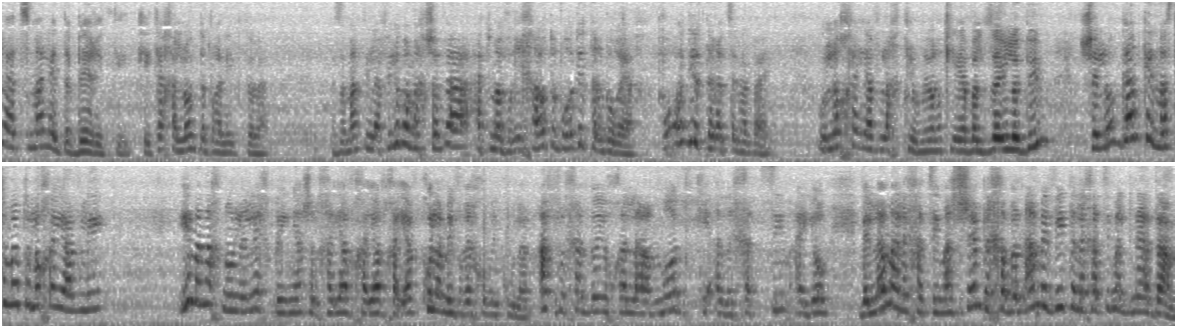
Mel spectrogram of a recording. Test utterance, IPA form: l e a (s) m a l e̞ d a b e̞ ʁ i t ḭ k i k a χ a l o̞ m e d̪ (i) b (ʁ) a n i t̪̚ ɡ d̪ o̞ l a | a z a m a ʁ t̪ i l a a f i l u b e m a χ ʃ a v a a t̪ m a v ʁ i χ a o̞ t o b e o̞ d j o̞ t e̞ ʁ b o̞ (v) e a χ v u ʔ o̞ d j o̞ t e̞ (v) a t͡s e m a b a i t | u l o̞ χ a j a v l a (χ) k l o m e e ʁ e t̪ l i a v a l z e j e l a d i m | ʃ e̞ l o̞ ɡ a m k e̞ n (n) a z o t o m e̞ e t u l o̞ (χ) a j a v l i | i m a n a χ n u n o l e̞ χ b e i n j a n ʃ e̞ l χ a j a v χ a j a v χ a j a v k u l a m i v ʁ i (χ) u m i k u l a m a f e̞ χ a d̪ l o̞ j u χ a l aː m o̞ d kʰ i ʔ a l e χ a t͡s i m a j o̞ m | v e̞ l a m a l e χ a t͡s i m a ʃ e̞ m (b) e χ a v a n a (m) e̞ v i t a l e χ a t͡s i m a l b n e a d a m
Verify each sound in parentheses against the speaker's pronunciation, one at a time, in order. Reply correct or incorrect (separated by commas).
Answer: incorrect, incorrect, correct, incorrect, incorrect, correct, incorrect, correct, correct, correct, correct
